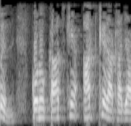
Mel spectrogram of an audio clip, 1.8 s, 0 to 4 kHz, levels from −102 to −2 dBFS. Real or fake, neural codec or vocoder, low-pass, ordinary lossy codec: real; none; 3.6 kHz; none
